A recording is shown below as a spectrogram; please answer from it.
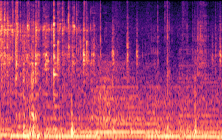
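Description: Twist-on wire nut being screwed down onto the hot wires at an outlet box: a dense run of small crackling clicks of plastic and copper close by, over a steady low hum.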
